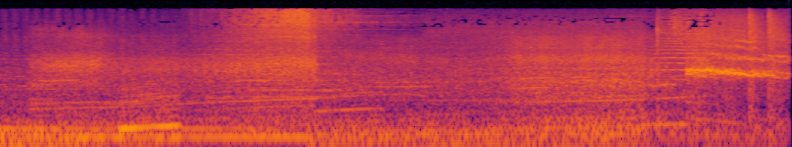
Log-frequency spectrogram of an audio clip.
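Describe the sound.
A car on new tires skids to a stop with a long, harsh rubber screech over a loud, rumbling engine roar, sustained throughout.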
